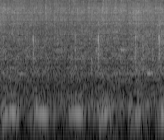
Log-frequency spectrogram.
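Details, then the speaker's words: Bicycle with a dry, stretched, slack chain: rhythmic slapping and rattle over the drivetrain whir as the chain vibrates sideways at its resonant frequency in certain gears at higher RPM, felt through the frame; less noticeable when slowing down. "In this gear at this RPM, it starts vibrating right now. And this vibration is felt through the frame, through the floor, through the entire frame of the bicycle. It's bad."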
